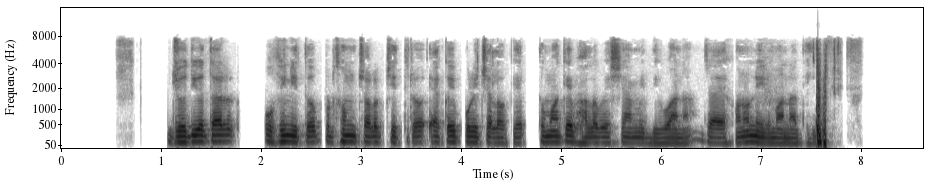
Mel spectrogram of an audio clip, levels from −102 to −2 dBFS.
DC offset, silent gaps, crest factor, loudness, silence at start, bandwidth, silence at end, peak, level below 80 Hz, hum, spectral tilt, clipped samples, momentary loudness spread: under 0.1%; 0.80-1.06 s, 1.79-2.03 s, 4.65-4.77 s; 20 dB; -20 LUFS; 0.55 s; 8 kHz; 0.65 s; 0 dBFS; -40 dBFS; none; -6.5 dB/octave; under 0.1%; 7 LU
